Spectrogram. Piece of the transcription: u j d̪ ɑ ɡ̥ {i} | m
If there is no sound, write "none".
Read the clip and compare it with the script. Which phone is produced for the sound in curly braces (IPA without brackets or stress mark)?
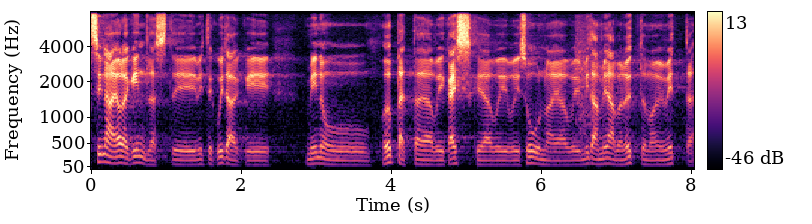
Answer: i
